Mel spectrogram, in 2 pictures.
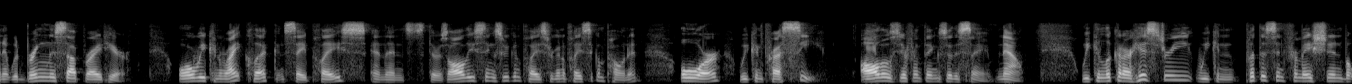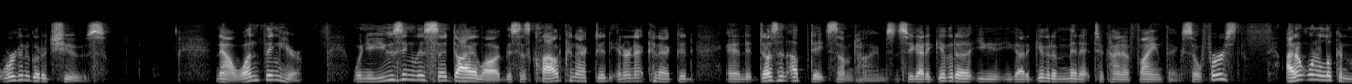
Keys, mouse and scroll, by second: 1.2 click, 1.7 right click, 5.4 click, 7.5 c, 13.8 click, 17.9 click, 24.2 click.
